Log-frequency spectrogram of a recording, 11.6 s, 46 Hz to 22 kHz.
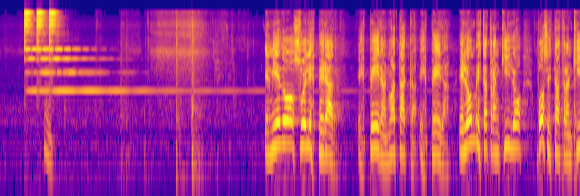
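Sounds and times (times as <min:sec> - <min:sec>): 
noise: 0:00.0 - 0:11.5
boxing ring bell clanging: 0:00.5 - 0:09.5
speech: 0:00.9 - 0:01.2, 0:05.3 - 0:11.5.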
